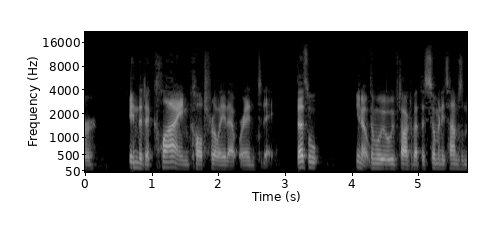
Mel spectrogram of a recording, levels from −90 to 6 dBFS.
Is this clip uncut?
no; 1 cut; at 4.3 s

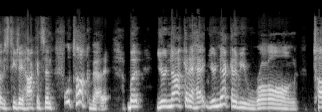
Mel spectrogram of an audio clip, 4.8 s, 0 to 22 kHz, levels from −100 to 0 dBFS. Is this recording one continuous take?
no; 2 cuts; at 1.0 s, 3.1 s

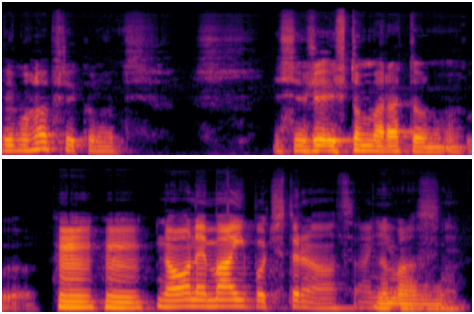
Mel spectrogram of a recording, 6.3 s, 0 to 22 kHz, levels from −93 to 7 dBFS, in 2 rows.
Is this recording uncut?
no; 2 cuts; at 3.1 s, 4.1 s

